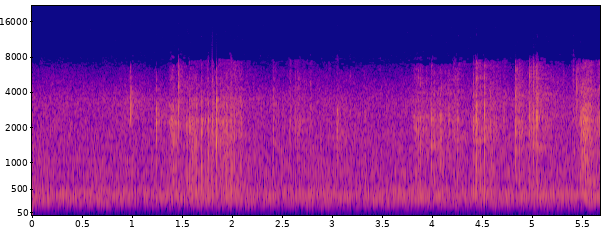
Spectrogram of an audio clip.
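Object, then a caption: Bar of soap. A palm-sized rectangular solid bar of white soap is held in the hand and shaved along its edge with a yellow-handled utility knife blade, peeling off white flakes. A steady, dry crackling scrape runs throughout, broken by sharper, bright ticks as the metal blade bites and the flakes break away.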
